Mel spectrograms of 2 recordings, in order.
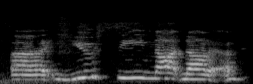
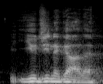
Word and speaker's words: Yuji Nagata: UC Not Nada. Yuji Nagata.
